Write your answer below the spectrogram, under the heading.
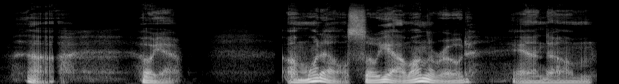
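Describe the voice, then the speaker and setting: Soft-spoken and somewhat breathy, a man talks very slowly with long, frequent pauses in a very deep, low voice with lively intonation. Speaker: video creator. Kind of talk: casual monologue vlog. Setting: quiet room while traveling. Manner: halting, many fillers.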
